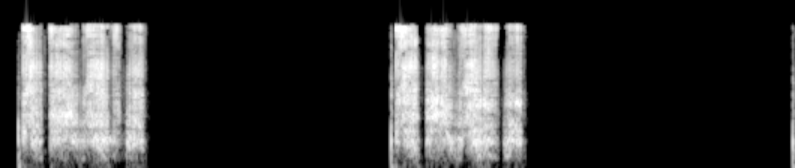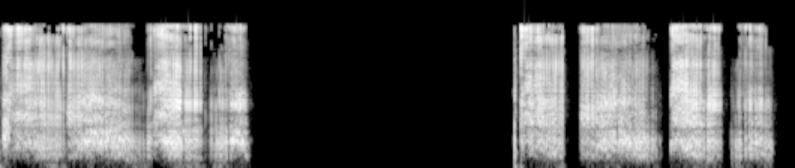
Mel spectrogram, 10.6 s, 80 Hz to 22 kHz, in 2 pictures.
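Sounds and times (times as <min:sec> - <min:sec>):
handwriting scratching: 0:00.1 - 0:01.1, 0:02.6 - 0:03.6, 0:05.3 - 0:07.0, 0:08.7 - 0:10.5.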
